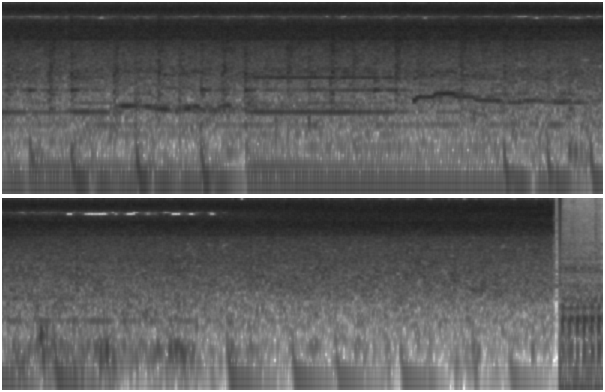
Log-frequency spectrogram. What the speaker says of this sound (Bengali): বিশাল ওয়াটারফলটা।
